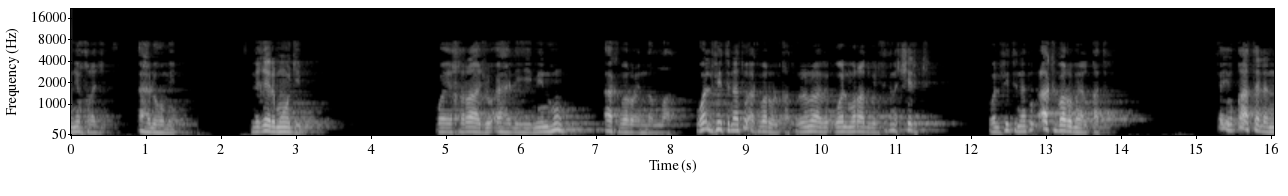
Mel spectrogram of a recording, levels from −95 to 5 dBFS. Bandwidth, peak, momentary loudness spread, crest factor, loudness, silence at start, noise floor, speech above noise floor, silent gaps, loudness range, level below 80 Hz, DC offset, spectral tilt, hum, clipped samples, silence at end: 7.8 kHz; -14 dBFS; 17 LU; 20 dB; -33 LUFS; 0 s; under -90 dBFS; over 58 dB; 1.88-2.23 s, 3.67-4.84 s, 11.94-12.21 s, 14.43-14.54 s, 15.00-15.25 s; 3 LU; -70 dBFS; under 0.1%; -7.5 dB/octave; none; under 0.1%; 0 s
